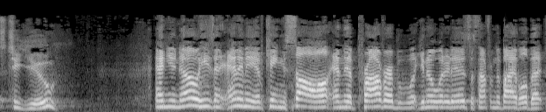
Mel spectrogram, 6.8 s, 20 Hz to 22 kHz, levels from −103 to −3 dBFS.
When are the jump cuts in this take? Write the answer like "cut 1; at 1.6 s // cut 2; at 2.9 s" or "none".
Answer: none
